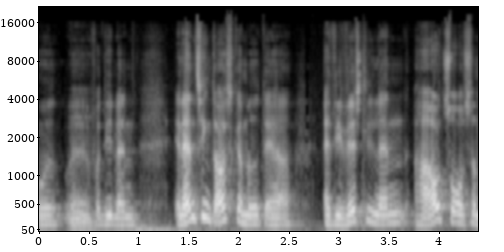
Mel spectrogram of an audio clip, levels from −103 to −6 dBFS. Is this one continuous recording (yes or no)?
yes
